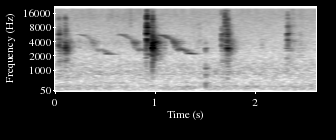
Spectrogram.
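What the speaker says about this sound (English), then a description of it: "All I can hear is the fucking bird out there." A bird outdoors chirps faintly in short, sharp high tweets and a few descending whistles, scattered across a quiet background with no talking.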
